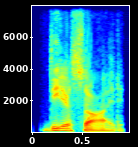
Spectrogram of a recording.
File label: "deicide", American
